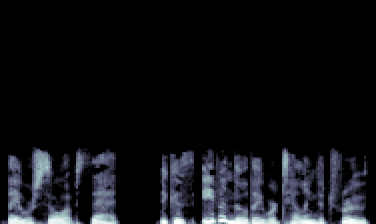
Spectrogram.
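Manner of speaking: usual speaking voice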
